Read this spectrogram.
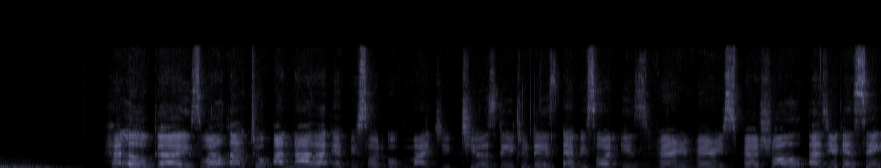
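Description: A woman speaks cheerfully and with animation, close to a microphone.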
